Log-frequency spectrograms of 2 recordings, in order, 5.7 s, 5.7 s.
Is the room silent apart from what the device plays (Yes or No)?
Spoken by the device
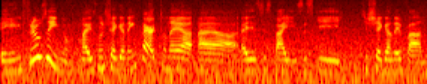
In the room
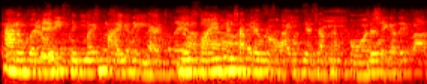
No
